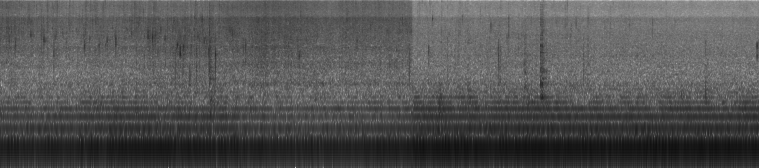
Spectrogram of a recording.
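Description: Chopped garlic and onion fry in a pan with a steady close sizzle, punctuated by scrapes and clicks of stirring and a faint splash of water, no one speaking.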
